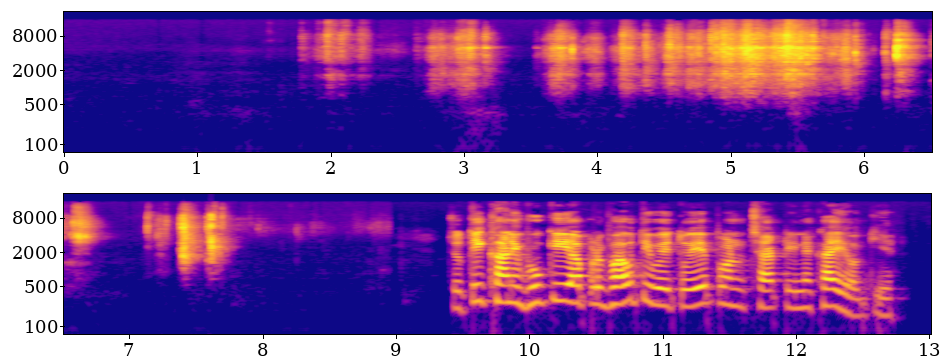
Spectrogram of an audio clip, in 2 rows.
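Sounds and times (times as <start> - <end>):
potato chips rustling in steel bowl: 1.8 - 7.6.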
